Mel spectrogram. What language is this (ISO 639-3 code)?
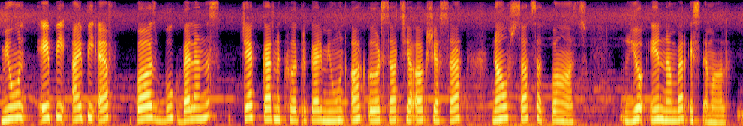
kas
